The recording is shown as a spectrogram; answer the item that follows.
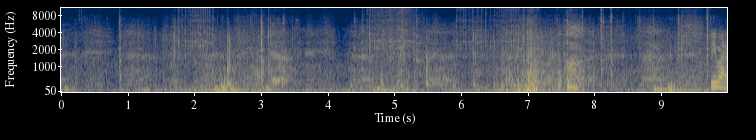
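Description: Mountain bike ridden over a bumpy dirt trail: tyres on dirt, the bike rattling over roots and bumps, and the rear freehub ratcheting while coasting, with wind rumbling on the microphone.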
